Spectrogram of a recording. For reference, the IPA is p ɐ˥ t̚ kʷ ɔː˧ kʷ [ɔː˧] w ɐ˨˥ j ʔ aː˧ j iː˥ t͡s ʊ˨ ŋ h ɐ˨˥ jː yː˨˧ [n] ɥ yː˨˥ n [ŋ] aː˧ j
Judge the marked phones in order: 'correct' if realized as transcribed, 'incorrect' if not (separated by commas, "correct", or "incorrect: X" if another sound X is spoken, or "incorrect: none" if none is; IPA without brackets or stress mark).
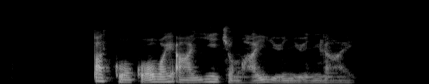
incorrect: ɔː˨˥, correct, correct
